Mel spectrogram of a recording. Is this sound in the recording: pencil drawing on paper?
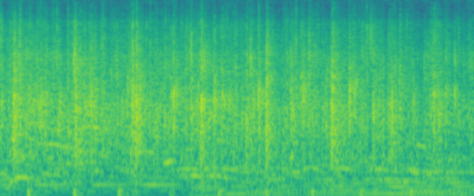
no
